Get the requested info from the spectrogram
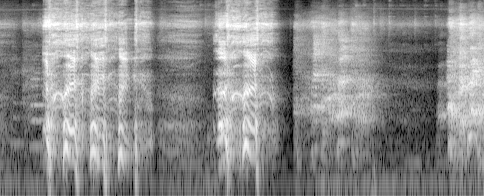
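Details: About eight voiced, harsh coughs in two quick runs, followed by breathy inhalations and exhalations; a person coughing alongside a girl.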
